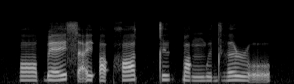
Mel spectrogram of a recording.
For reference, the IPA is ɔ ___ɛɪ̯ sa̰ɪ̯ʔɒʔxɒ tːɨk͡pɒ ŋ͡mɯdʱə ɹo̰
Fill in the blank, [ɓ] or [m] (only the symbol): ɓ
